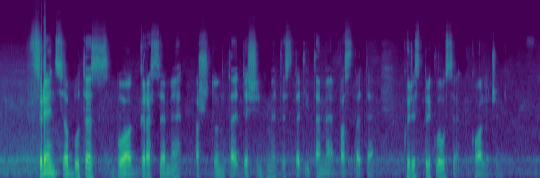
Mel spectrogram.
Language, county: Lithuanian, Kaunas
